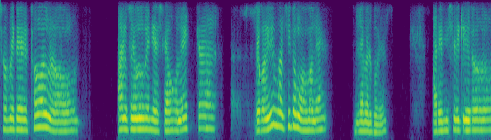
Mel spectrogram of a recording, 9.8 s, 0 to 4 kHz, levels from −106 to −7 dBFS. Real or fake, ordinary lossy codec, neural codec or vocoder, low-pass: fake; Opus, 24 kbps; codec, 16 kHz, 1 kbps, FreqCodec, smaller model; 3.6 kHz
